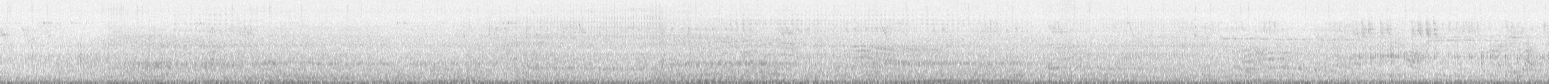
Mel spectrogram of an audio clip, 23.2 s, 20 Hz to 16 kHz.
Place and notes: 紅羅村, Huxi Township - in front of the temple
In the square, in front of the temple, Birds singing, Small village
Zoom H2n MS +XY
21 October 2014, ~18:00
